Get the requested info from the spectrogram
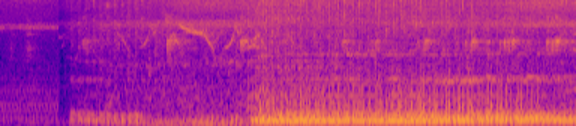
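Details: American alligator: a softer low rumble first, then a loud, sustained, vibrating bellow swells in midway and continues to the end, while thin bird chirps flicker faintly above.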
